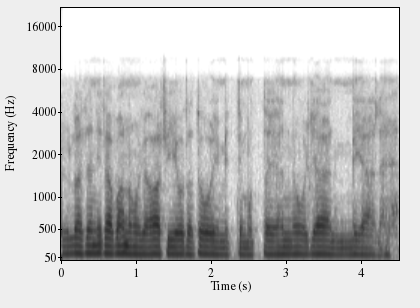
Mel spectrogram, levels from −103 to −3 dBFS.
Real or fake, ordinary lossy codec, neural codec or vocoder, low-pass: real; Opus, 16 kbps; none; 7.2 kHz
